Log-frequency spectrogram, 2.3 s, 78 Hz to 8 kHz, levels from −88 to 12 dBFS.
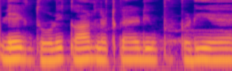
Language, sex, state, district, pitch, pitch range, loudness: Rajasthani, female, Rajasthan, Nagaur, 175 Hz, 170-175 Hz, -16 LUFS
